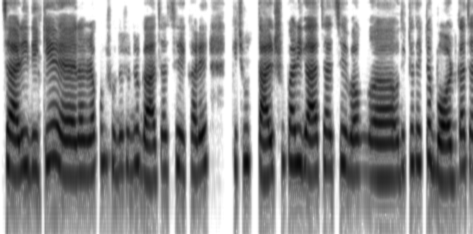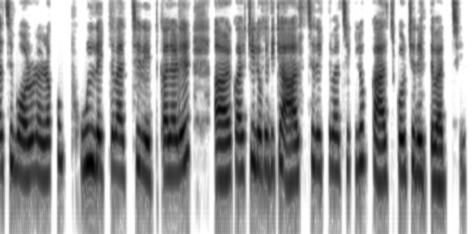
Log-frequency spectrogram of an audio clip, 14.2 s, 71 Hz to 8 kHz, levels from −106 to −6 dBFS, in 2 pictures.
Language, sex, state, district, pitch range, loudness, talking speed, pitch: Bengali, female, West Bengal, Dakshin Dinajpur, 235-290 Hz, -16 LUFS, 160 wpm, 260 Hz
